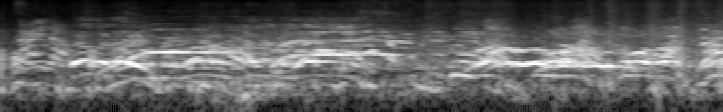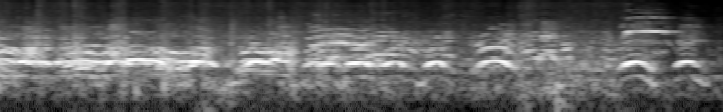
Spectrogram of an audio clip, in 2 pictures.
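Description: Several people's voices overlapping, calling out and chattering over one another without a break.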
